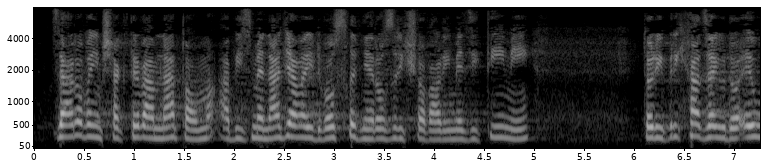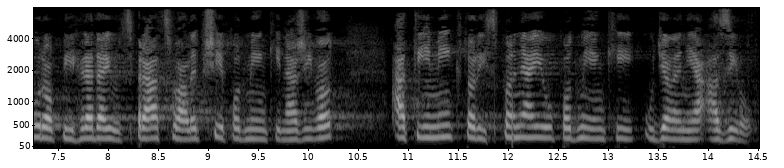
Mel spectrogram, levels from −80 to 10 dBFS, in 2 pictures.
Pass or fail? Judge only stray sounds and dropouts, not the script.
pass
